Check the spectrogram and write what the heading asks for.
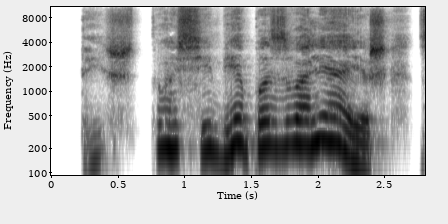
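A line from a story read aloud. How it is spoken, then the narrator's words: Shrieking loudly. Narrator (Russian): завизжала она на весь подъезд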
